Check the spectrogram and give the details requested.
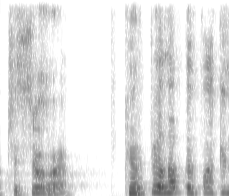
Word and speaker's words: Chisora: guys like Derek Chisora, what I always pronounce his name wrong, Chisora, can fill up the fucking arena.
